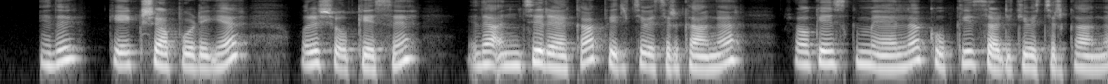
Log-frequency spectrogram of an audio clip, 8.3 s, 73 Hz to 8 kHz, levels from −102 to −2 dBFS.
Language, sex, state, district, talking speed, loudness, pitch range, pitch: Tamil, female, Tamil Nadu, Nilgiris, 115 wpm, -18 LUFS, 185-265 Hz, 215 Hz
